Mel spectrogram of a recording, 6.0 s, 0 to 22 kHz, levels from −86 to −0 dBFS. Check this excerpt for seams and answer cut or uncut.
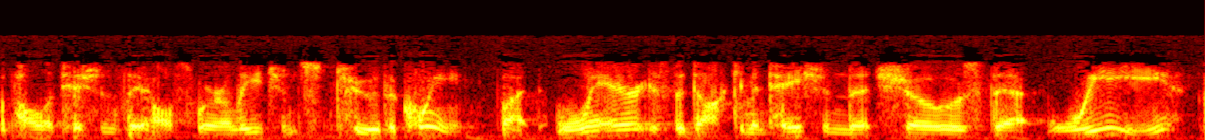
cut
